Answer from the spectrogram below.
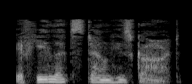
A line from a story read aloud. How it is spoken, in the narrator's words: whispered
